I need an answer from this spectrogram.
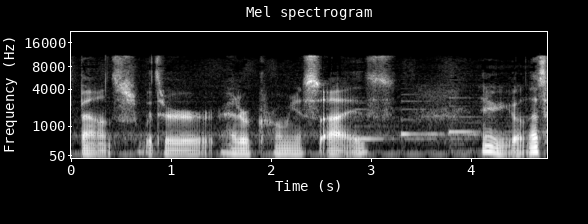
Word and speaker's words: heterochromous: those who step within its bounds with her heterochromous eyes.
